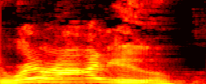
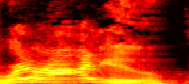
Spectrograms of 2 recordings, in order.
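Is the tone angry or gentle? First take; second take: angry; angry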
